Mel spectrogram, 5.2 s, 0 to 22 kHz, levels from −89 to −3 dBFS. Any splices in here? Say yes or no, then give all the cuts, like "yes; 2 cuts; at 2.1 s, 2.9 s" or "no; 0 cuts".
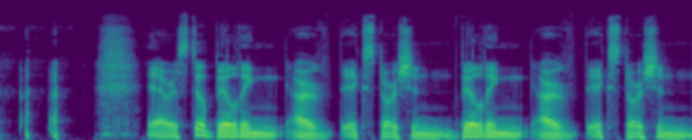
yes; 1 cut; at 3.4 s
